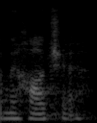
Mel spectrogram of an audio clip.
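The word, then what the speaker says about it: Mihalcea: How do you say Rada's last name? Rada Mihalche? Mihalche. Yeah.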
